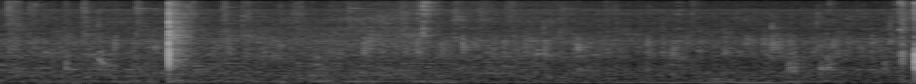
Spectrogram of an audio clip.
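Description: Kitchen knife knocking sharply on a cutting board twice, once about a second in and once at the end, with a few faint ticks of knife work between, over a steady low hum.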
